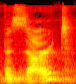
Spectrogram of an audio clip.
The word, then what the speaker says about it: Bazaart: It was called I think you pronounce it Bazart. B-A-Z-A-A-R-T.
